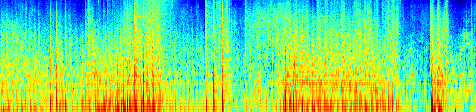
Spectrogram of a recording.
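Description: Dense bursts of automatic gunfire and rapid shots overlap in the Call of Duty ghoul mode, with near and far volleys and brief pauses between them.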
